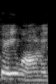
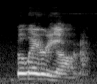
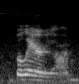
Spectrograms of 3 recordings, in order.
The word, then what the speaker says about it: Balerion: And it's not Balon, it's, how do you pronounce that dragon? Balerion. Balerion.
